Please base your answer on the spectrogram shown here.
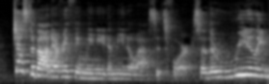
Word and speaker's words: amino: individual unit called an amino acid. Mean? No. They're not mean. It's spelled A-M-I-N-O. Amino acid.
